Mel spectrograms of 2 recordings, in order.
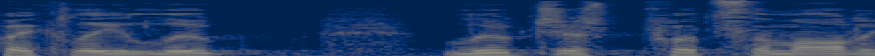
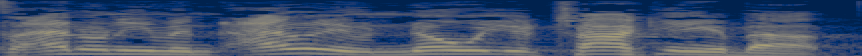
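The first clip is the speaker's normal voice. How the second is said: raised, rushed denial; emphatic denial; 5 semitones higher, 6 dB louder, faster than usual. Acted. Peter at his third denial, emphatic. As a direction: deny it fast and forcefully. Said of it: "Peter's denial is more emphatic".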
